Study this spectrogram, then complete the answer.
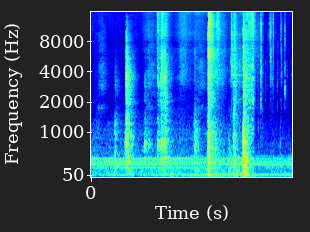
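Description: A cabinet door bangs shut.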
